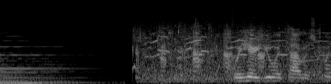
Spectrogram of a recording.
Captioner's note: birds squawking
